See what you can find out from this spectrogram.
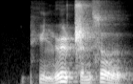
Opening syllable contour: low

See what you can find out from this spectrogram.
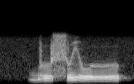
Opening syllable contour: falling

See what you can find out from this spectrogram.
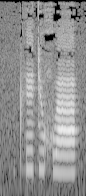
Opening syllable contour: high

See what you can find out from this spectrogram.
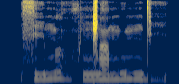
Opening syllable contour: rising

